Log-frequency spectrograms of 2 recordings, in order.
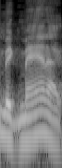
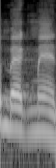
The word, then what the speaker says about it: McMahon: McMahon I I guess when you say McMahon I the ho um is silent but yeah Linda McMahon they trying to make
